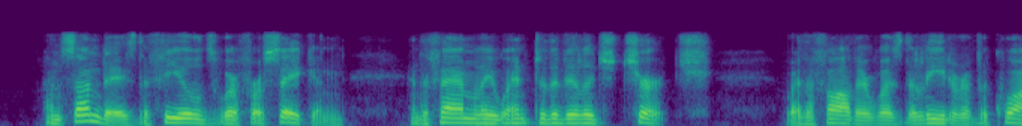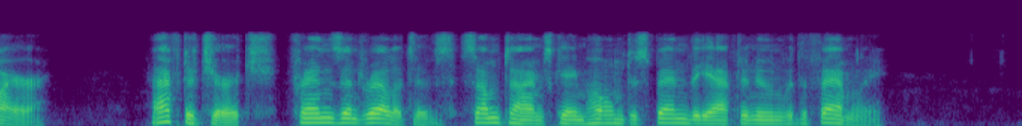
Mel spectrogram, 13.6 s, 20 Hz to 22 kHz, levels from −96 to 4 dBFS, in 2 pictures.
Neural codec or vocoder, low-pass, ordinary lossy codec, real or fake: none; 7.2 kHz; Opus, 16 kbps; real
